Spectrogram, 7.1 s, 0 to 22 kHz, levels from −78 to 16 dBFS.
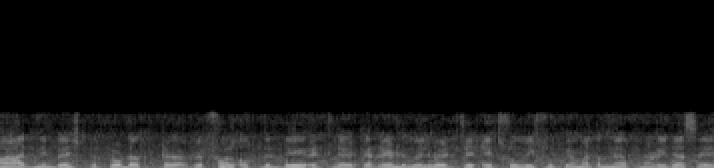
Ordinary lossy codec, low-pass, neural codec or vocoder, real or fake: none; 7.2 kHz; codec, 24 kHz, 3 kbps, HILCodec; fake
